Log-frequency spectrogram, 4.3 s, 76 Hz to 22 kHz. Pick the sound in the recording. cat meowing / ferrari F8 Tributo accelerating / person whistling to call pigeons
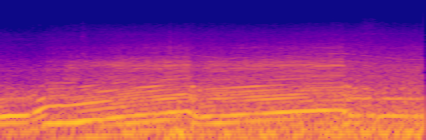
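ferrari F8 Tributo accelerating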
